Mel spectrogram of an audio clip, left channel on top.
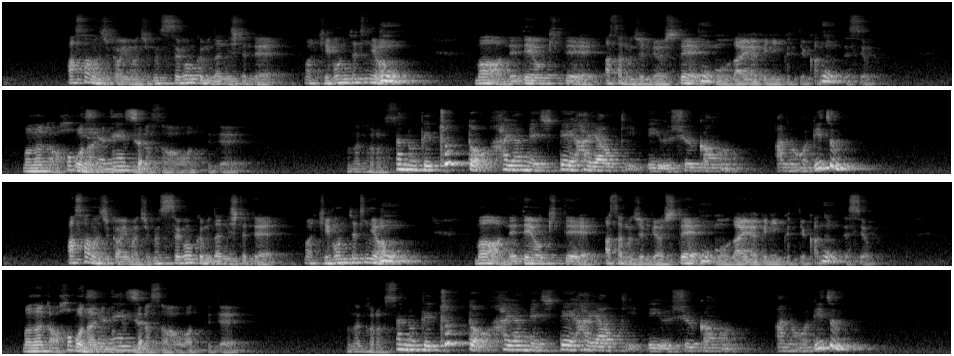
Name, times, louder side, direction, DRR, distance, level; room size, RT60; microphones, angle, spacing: voice 1, 0.7-2.7 3.0-3.8 4.7-8.7 9.7-11.9 12.9-13.4, right 1 dB, 30° right, 2 dB, 1.2 m, -22 dB
voice 2, 10.4-10.9 13.4-16.8 17.2-17.9, left 2 dB, 85° left, 0 dB, 1.9 m, -19 dB
10.5 x 3.6 x 5.2 m, 0.63 s
head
